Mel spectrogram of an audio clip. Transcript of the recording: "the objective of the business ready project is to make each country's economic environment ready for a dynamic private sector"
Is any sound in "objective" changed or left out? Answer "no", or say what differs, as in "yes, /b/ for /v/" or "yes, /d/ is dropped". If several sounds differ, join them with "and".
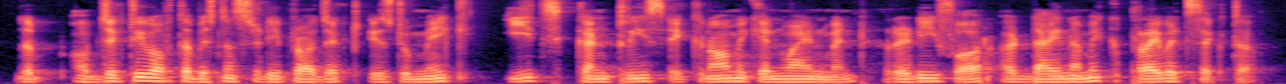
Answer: no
